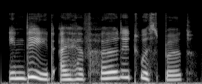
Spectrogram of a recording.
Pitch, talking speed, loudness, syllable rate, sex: 265 Hz, 180 wpm, -15 LUFS, 5.2 syllables/s, female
